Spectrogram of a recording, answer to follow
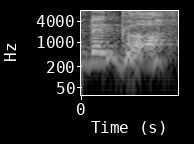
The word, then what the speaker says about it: Van Gogh: I don't pronounce Van Gogh. I know it's Van Gogh.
